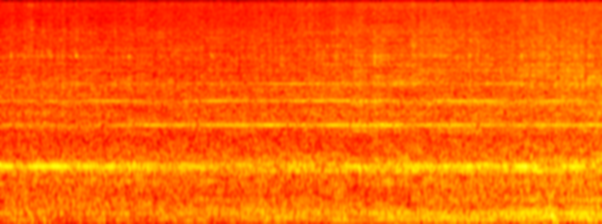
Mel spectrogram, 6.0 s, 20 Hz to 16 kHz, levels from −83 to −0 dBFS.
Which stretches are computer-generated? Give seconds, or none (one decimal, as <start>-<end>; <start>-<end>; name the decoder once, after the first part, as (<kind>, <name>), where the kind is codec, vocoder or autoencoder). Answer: 3.5-4.5 (codec, SNAC)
